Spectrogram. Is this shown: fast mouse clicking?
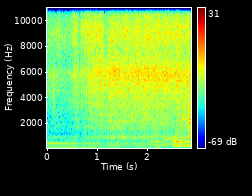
no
